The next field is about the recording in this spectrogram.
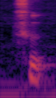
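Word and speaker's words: ふ: So we pronounce fu as slightly in the middle of H and F. We pronounce it as fu, fu.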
